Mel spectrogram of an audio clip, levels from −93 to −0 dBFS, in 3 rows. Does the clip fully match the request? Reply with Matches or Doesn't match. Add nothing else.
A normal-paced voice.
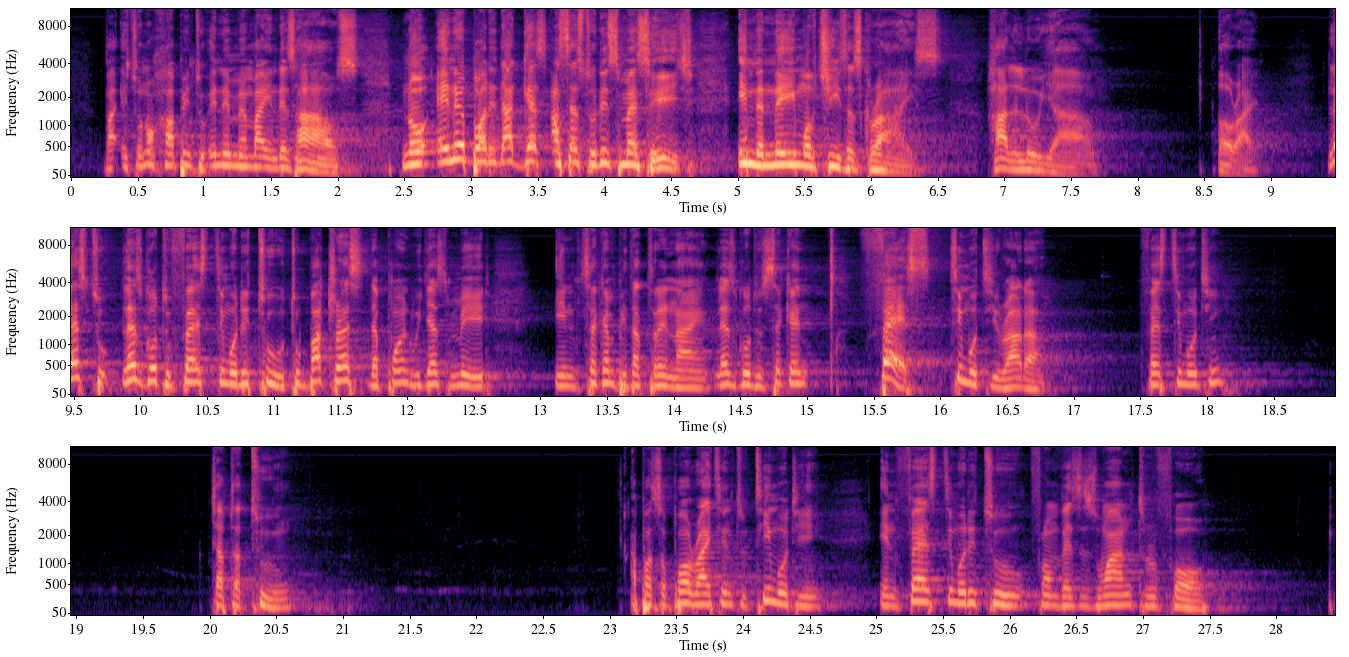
Matches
